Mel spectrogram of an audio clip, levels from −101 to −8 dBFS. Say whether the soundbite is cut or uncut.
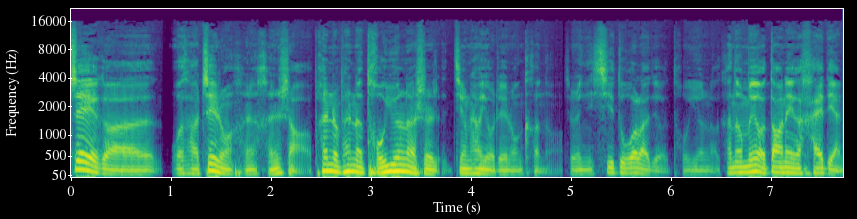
cut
